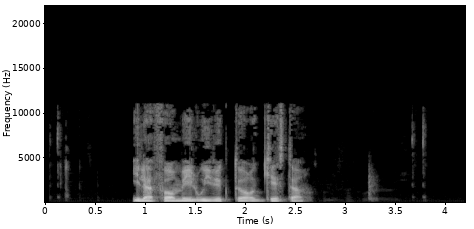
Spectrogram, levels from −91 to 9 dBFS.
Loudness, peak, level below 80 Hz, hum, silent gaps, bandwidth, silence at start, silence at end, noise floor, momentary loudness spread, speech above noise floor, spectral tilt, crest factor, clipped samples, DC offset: -18 LUFS; -2 dBFS; -64 dBFS; none; none; 11.5 kHz; 0.9 s; 1.65 s; -79 dBFS; 10 LU; 62 dB; -5 dB/octave; 18 dB; under 0.1%; under 0.1%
